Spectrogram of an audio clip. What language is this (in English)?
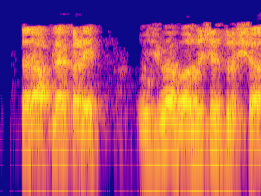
Marathi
